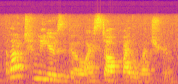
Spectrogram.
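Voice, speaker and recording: A woman's voice: on the high side, very animated, fast, fairly bright tone, slight background noise. A woman playing a young woman who recounts an odd affair with dry amusement, recorded from a distance in a roomy space. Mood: wry. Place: room at a performance.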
